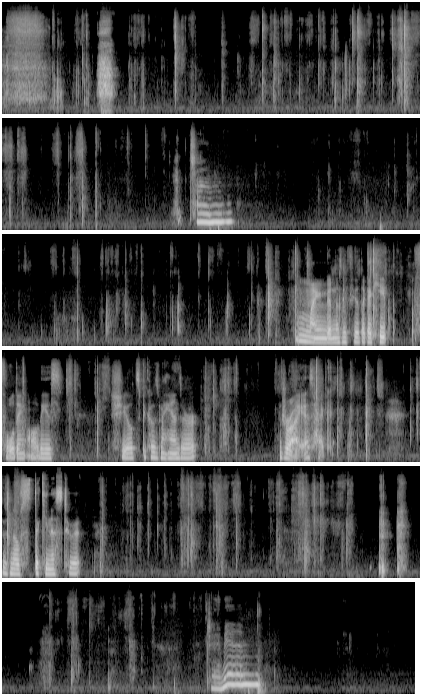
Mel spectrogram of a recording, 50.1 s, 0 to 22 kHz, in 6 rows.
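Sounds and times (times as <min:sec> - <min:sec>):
plastic sleeves crinkling: 0:02.5 - 0:10.2, 0:30.6 - 0:34.2, 0:35.3 - 0:40.6.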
